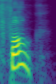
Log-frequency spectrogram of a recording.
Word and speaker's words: Volk: What do you guys say, Volk or Volk? Volk. Volk. But it's folk. Yoke. Yeah, but but it's coming from Volkanovski.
